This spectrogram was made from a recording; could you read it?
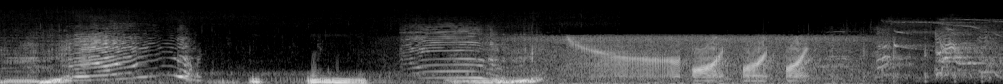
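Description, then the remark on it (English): Whale song underwater in the ocean: a series of long, moaning calls that rise and fall in pitch, joined by a sweeping whistle and shorter chirps, loud with no talking. “Day and night, whales, fish, and other species are singing, using their sounds, grunts, whistles, drumming, echolocation to forage, to find mates, to avoid predators.”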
